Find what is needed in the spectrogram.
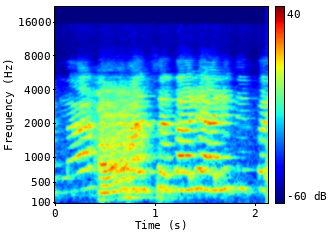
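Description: A woman speaking into a handheld microphone in a high voice, without a break.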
